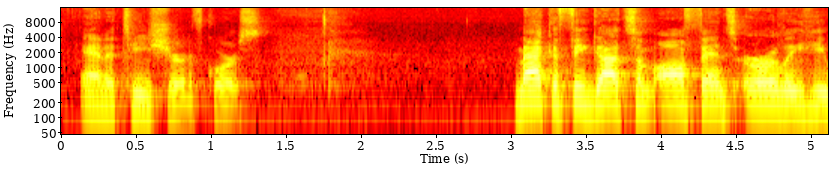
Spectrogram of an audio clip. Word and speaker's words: McAfee: on here we had adam cole versus pat mcafee i finally got it right after all this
